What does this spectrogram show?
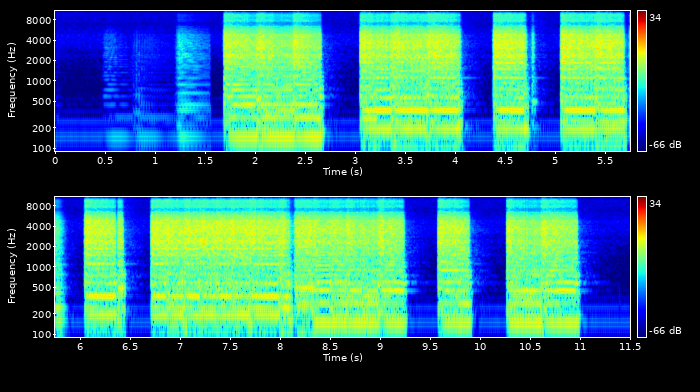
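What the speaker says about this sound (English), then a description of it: "this is practically gated fuzz" Electric guitar through an Akkusativ gated fuzz pedal, loud saturated chords cutting off abruptly into silence between bursts, giving a choppy start-stop rhythm of about ten fuzzy blasts after a quiet opening.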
